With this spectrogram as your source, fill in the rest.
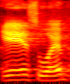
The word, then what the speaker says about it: Asom: What are the now, earlier it was ASSAM, Assam, children. Now it is Assam. It is changed, its name is changed now. It is pronounced as ASOM, Assam.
